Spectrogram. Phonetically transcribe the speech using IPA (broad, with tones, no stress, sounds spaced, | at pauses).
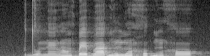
d o˨ n ɛ̃˨ l ɔ̃˧ k͡p ɛ˧ b a˧ ɡ ũ˦ b ɔ̃˦ h o˦˨ ɡ͡b ũ˨ h ɔ˧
